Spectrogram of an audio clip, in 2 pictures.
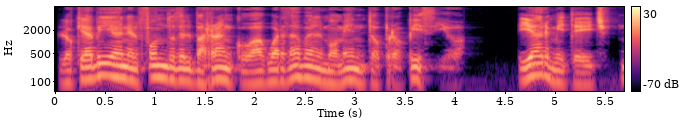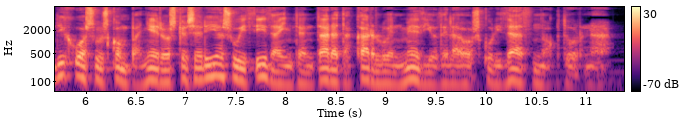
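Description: A man narrates a scripted horror story in a fairly low voice. The tone is husky, and the delivery is solemn and literary. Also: moderate pace, a little mellow. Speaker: audiobook narrator.

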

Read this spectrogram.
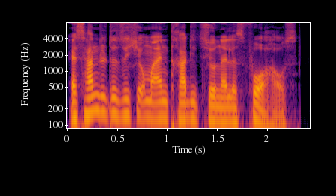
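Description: A man's voice: mid-range voice, sing-song, fairly quick, clean tone, no echo, studio quality. A man reading a story aloud as an audiobook narrator in scripted storytelling style.

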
